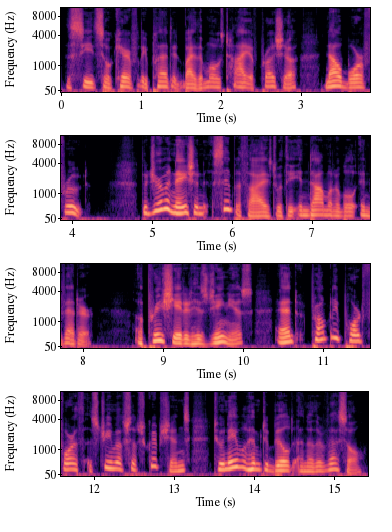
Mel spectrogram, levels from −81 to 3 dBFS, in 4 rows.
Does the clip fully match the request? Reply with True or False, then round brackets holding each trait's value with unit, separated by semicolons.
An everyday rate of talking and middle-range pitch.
True (155 wpm; 160 Hz)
